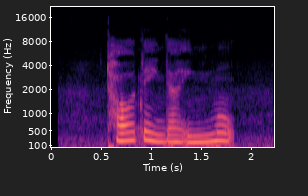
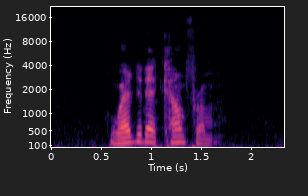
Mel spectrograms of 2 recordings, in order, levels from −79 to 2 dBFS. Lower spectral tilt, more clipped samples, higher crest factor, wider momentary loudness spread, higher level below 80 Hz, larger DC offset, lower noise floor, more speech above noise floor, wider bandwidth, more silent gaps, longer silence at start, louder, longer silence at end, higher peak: about the same, -7 dB/octave vs -6 dB/octave; neither; about the same, 20 dB vs 20 dB; second, 11 LU vs 14 LU; first, -42 dBFS vs -56 dBFS; neither; second, -44 dBFS vs -63 dBFS; second, 21 dB vs 32 dB; second, 11.5 kHz vs 16.5 kHz; neither; second, 0.2 s vs 0.6 s; first, -24 LUFS vs -31 LUFS; second, 0 s vs 0.7 s; first, -6 dBFS vs -14 dBFS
